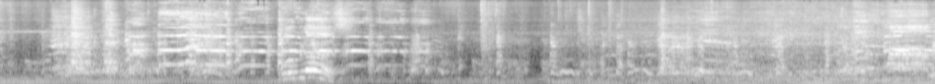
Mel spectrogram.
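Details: Sunday crowing of Kukuak Balenggek roosters at Ampangkualo: layered, wavering crows with a clear down-sweeping note near three seconds, then continuing overlapping crows amid crowd murmur.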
